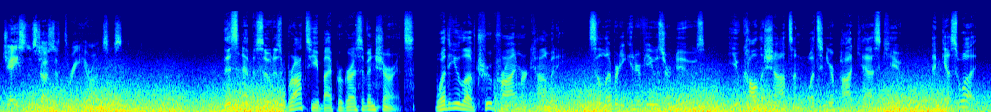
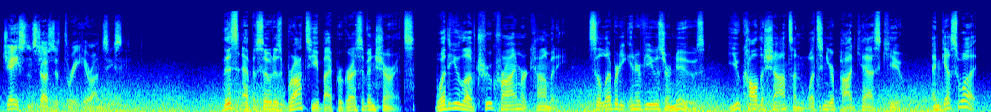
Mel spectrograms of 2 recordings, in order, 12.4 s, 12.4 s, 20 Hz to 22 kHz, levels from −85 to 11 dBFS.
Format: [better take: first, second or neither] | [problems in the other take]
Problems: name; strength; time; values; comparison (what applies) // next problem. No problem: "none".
second | wind noise on the microphone; heavy; until 3.5 s and from 6 s on; 1 dB above the speech; occasional gusts in the second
